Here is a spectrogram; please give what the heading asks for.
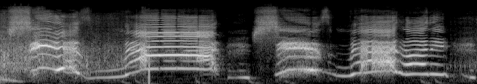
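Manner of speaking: very high, loud gleeful shout; delighted shriek. Real, not acted. Vlogger telling viewers the wife is mad, high gleeful shriek. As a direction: shriek the gossip with glee.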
